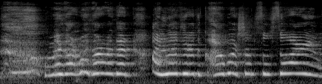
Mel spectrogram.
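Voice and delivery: very high, loud, frantic squeal; imitated panic. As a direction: imitate someone squealing apologies in sheer panic. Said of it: "the look of panic".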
